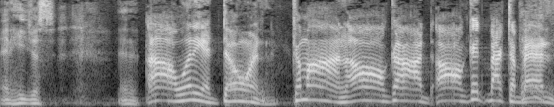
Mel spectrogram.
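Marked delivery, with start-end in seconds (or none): 1.2-5.5 put-on angry old man voice, much higher pitch. Giving their own body a voice in a conversation, angry old man voice. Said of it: "My body is just an angry old man".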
